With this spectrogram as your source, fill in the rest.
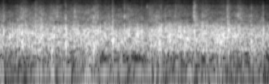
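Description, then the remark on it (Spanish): Loud, sustained applause from a group, a dense crackle of many hands clapping at once that holds steady throughout with no voices above it. “Aplausos fuertes”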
